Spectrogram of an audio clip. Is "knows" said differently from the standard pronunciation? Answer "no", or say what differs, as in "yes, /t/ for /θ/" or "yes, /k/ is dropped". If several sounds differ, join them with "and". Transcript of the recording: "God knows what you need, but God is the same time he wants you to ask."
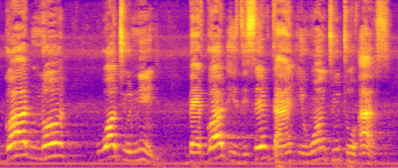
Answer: yes, /z/ is dropped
